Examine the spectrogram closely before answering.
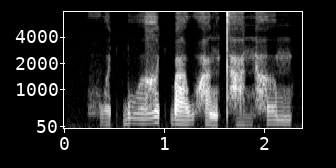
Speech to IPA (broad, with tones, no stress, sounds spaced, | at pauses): h w ə˨˩ t̚ ɓ u˧ ə̯ ɣ ə˦˥ t̚ ɓ a˨˦ w h a̰˧˨ ŋ t̪ʰ a̤˨˩ n h ə˧ m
